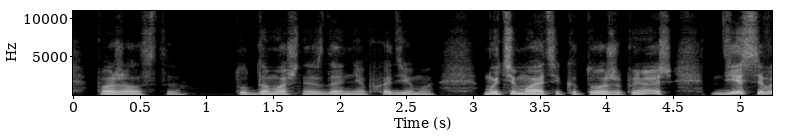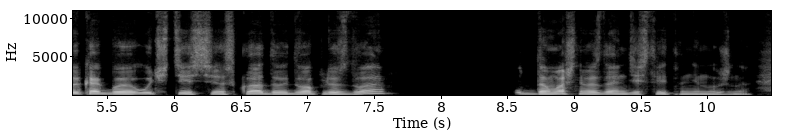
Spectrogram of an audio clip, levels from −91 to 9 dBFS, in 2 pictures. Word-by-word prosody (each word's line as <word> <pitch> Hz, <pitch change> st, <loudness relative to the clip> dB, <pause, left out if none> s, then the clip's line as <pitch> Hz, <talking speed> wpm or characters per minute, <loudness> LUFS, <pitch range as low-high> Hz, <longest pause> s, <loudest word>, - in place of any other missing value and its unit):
пожалуйста, 105 Hz, -3 st, -1 dB, 0.4 s
тут 120 Hz, -1 st, -5 dB
домашнее 120 Hz, -2 st, 0 dB
задание 110 Hz, 0 st, -1 dB
необходимо. 105 Hz, -1 st, -5 dB, 0.4 s
Математика 130 Hz, -4 st, +3 dB
тоже, 115 Hz, -2 st, +1 dB
понимаешь, 165 Hz, -, -1 dB, 0.3 s
если 165 Hz, +6 st, +4 dB
вы, 190 Hz, +4 st, +4 dB
как 165 Hz, -3 st, +5 dB
бы, 145 Hz, -2 st, +5 dB
учитесь 145 Hz, -7 st, -3 dB
складывать 130 Hz, -2 st, +1 dB
2 145 Hz, +4 st, +2 dB
плюс 130 Hz, -1 st, -2 dB
2, 200 Hz, -, -1 dB, 1.0 s
домашнего 145 Hz, -2 st, +1 dB
здания 130 Hz, 0 st, -1 dB
действительно 120 Hz, -4 st, -7 dB
не 105 Hz, -, -7 dB
нужно. 100 Hz, +1 st, -10 dB
125 Hz, 125 wpm, -22 LUFS, 110-145 Hz, 1.0 s, как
